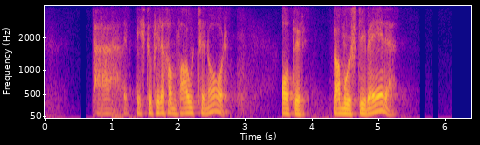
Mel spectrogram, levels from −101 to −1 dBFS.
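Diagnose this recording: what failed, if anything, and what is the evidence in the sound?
Sound chopped by the voice detector, call processing: from 0.0 to 1.38 s, before "du vielleicht am falschen", speech repeatedly drops out into fill, likely from the detector toggling transmission, unlike one steady gap.

Comfort noise in place of the background, call processing: at 2.78 to 3.56 s after "du vielleicht am falschen", 3.96 to 4.34 s, and 5.3 s to the end after "musst du dich wehren", real ambience becomes featureless hiss, about 2, 4 and 6 dB quieter. This is likely discontinuous transmission with synthetic fill, not a dropout to silence.

Onset clipped by the voice detector, call processing: at 3.54 s the speech starts abruptly, its first 20 ms replaced by noise, likely from slow speech detection rather than an edit.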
